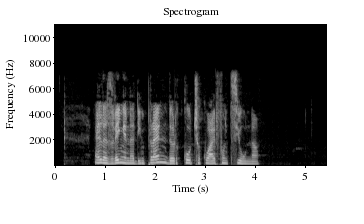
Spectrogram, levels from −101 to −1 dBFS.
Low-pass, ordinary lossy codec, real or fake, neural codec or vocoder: 7.2 kHz; AAC, 64 kbps; fake; codec, 16 kHz, 16 kbps, FreqCodec, larger model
